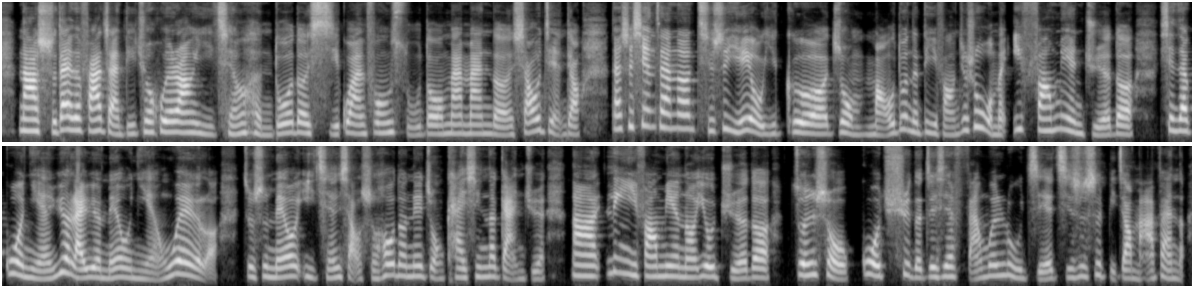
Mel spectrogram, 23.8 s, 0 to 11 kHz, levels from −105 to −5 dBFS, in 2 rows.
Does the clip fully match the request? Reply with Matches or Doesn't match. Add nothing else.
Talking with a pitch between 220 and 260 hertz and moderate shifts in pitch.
Matches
